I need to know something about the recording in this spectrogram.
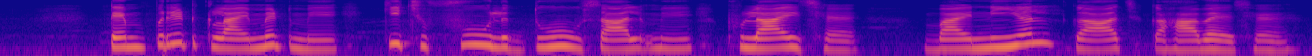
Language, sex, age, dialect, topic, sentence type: Maithili, female, 18-24, Bajjika, agriculture, statement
